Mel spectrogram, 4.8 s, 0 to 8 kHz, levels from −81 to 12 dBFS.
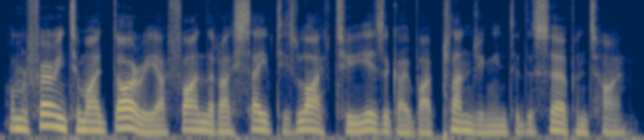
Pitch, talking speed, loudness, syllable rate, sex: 130 Hz, 250 wpm, -19 LUFS, 6.3 syllables/s, male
